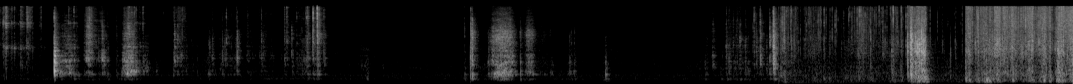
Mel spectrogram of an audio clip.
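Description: Scattered light clicks and short rustles of small objects being handled, then from about seven seconds a plastic bubble mailer crinkling as it is handled, growing louder toward the end.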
